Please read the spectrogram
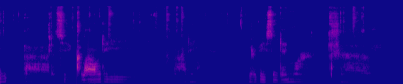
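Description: Faint, low muttering from a man's voice in short broken phrases, with a few soft clicks between them; the rest is near silence.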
